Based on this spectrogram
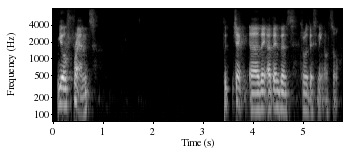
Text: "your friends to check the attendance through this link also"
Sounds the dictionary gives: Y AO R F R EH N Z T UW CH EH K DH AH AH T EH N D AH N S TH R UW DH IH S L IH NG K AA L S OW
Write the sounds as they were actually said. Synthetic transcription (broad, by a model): Y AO F R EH N S T UW CH EH K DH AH AH T EH N D AH N S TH R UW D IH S N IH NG AA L S OW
